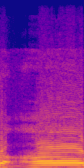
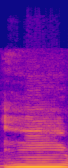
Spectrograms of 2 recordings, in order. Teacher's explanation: आ भन्यो भने तल दबिन्छ, इ भन्यो भने माथि उठ्छ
